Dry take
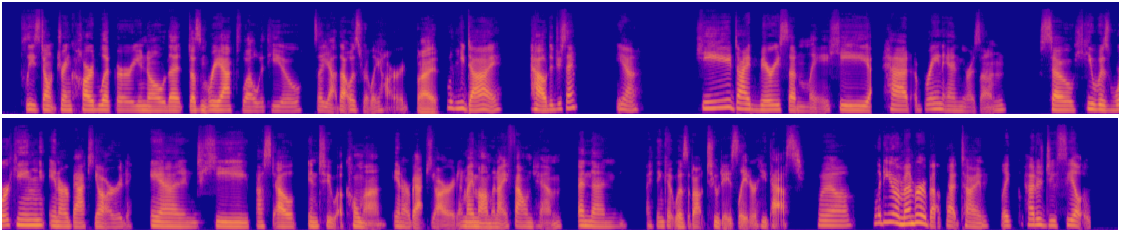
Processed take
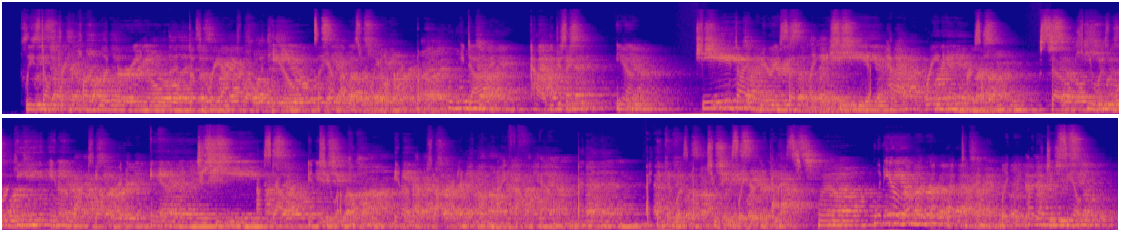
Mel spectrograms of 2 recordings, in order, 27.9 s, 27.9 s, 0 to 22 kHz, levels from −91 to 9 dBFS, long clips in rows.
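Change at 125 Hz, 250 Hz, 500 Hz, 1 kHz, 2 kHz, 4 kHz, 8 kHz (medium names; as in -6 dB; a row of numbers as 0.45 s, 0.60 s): +2.0 dB, -1.0 dB, +1.0 dB, -2.0 dB, -1.0 dB, +4.0 dB, +8.5 dB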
